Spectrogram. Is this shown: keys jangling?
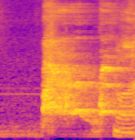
no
